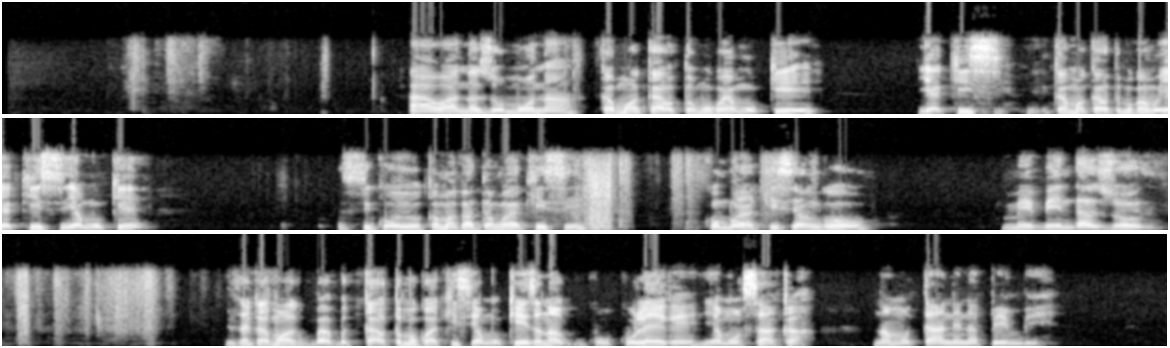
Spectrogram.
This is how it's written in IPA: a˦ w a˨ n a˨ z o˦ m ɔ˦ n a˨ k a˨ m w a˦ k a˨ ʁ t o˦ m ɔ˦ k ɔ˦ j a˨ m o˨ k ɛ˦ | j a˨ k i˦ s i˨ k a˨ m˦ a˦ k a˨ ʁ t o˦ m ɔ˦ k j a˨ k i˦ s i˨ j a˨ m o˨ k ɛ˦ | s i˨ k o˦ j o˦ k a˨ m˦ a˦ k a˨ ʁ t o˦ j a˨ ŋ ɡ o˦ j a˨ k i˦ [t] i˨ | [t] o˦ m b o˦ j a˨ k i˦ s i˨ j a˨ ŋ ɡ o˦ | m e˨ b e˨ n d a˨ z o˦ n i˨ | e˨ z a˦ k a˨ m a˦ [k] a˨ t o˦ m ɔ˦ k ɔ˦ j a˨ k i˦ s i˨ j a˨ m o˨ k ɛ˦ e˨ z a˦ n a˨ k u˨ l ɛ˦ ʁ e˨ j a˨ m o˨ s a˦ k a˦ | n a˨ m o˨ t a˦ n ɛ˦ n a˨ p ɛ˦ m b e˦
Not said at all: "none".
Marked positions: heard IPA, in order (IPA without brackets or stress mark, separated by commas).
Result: s, k, k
